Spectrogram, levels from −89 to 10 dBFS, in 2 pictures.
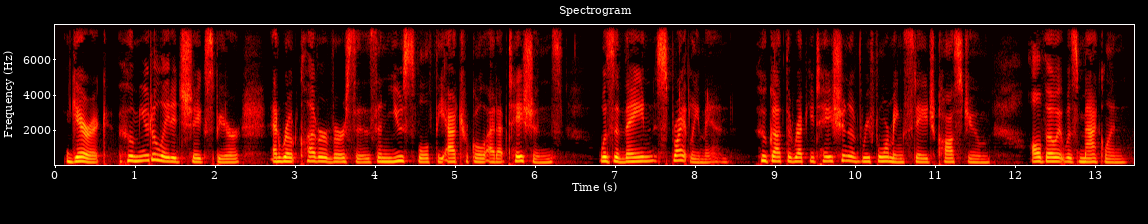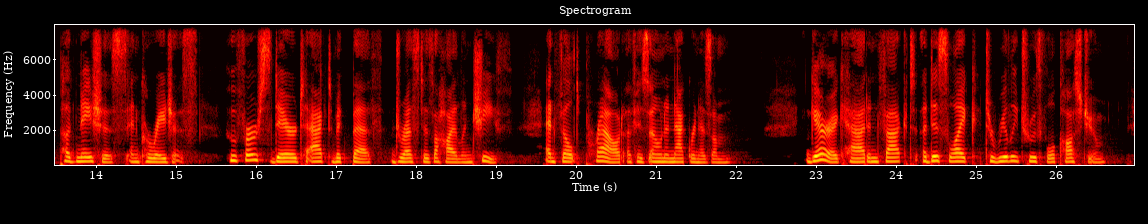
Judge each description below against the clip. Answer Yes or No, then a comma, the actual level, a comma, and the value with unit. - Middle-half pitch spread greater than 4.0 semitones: No, average, 3.0 semitones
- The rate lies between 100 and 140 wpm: Yes, slow, 135 wpm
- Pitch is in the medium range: No, high, 215 Hz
